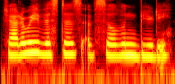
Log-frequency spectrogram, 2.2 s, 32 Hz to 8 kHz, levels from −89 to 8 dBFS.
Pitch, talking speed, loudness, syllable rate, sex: 220 Hz, 135 wpm, -15 LUFS, 5.0 syllables/s, female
